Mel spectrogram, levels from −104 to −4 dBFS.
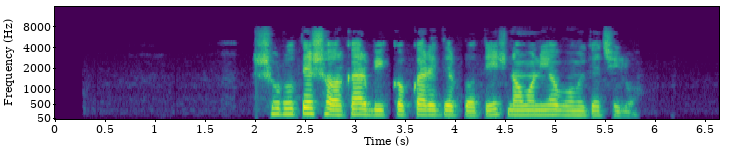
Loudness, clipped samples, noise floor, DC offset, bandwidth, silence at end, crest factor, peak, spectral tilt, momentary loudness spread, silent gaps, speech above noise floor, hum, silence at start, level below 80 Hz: -18 LUFS; under 0.1%; -83 dBFS; under 0.1%; 7.8 kHz; 0.85 s; 18 dB; -2 dBFS; -5.5 dB/octave; 11 LU; none; 65 dB; none; 2 s; -60 dBFS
